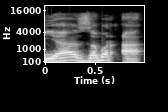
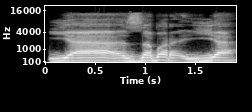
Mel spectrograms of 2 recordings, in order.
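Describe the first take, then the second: First: ইয়া জবর আ with the y dropped from the last syllable; casual misreading that ends in a bare vowel আ; common mispronunciation. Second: ইয়া drawn out with a clear y glide; careful model ending in ইয়া, y from mid-tongue; correct mid-tongue ইয়া. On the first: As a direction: demonstrate the faulty plain আ ending. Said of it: "এইভাবে পড়ে থাকি". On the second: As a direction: teach ইয়া জবর ইয়া with pauses and a firm y. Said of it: "জিহ্বার মধ্যখান থেকে পড়তে". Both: Shown as a demonstration.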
